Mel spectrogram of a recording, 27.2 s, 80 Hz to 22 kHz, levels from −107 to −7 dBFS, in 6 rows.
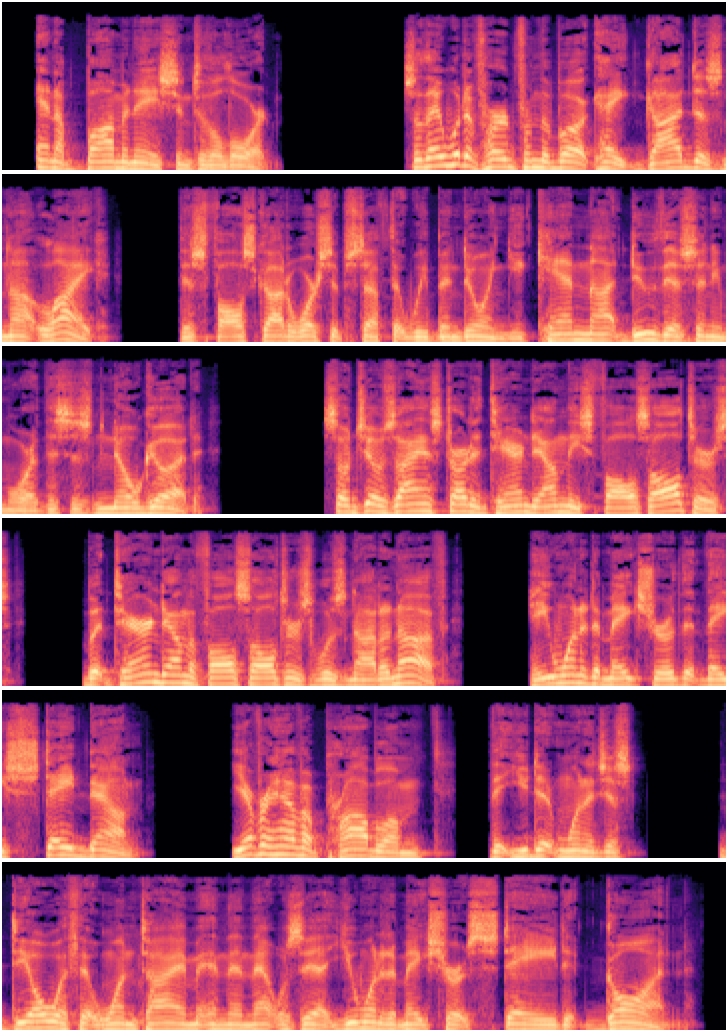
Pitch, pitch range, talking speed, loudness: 130 Hz, 115-150 Hz, 200 wpm, -16 LUFS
